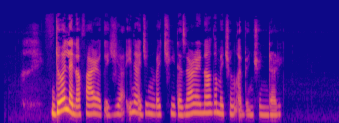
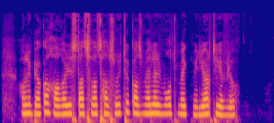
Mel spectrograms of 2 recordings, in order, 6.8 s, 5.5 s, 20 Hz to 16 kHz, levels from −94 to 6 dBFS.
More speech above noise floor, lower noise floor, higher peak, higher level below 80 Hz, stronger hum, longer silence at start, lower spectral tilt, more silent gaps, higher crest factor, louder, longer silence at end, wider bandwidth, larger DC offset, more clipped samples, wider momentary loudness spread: second, 51 dB vs 59 dB; about the same, -75 dBFS vs -75 dBFS; about the same, -4 dBFS vs -2 dBFS; second, -76 dBFS vs -36 dBFS; neither; first, 1.05 s vs 0.45 s; second, -4.5 dB/octave vs -6.5 dB/octave; neither; first, 22 dB vs 16 dB; second, -24 LUFS vs -17 LUFS; first, 1.15 s vs 0.75 s; about the same, 11 kHz vs 11.5 kHz; neither; neither; first, 19 LU vs 5 LU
